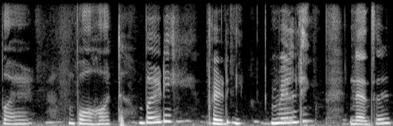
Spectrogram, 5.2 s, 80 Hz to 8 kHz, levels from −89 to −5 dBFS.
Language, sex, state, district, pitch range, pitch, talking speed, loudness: Hindi, female, Himachal Pradesh, Shimla, 235-310 Hz, 265 Hz, 70 wpm, -17 LUFS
